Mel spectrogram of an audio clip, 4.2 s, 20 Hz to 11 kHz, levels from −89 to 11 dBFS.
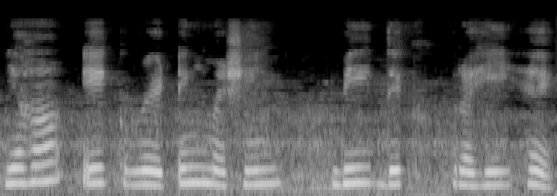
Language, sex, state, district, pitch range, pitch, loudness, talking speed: Hindi, female, Madhya Pradesh, Dhar, 225-255 Hz, 235 Hz, -13 LUFS, 115 wpm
